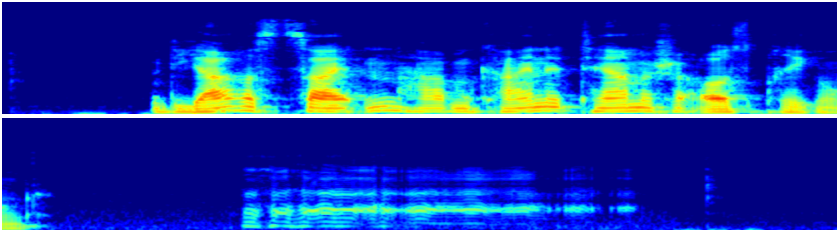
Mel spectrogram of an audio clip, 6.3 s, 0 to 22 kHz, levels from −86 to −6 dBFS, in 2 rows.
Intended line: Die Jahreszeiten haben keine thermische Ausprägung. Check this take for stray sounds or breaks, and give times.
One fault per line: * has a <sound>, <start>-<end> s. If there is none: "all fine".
* has a laugh, 4.0-5.6 s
